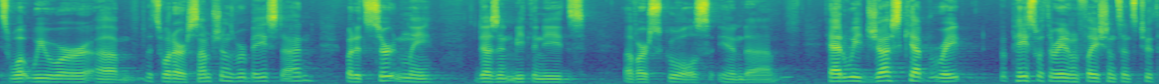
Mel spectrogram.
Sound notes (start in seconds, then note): none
